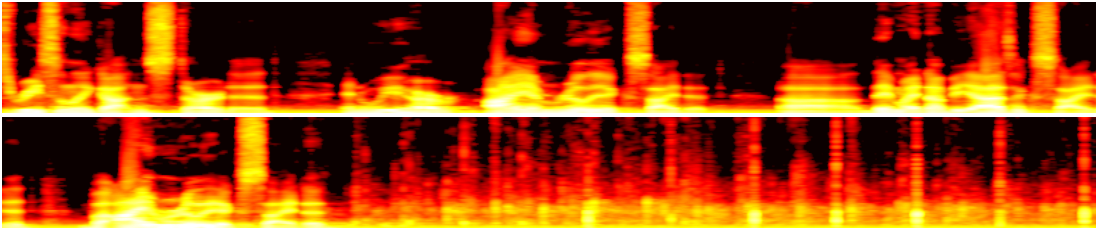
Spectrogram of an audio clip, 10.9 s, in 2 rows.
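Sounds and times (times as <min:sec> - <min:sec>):
speech: 0:00.0 - 0:07.5
audience clapping: 0:07.0 - 0:10.9.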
